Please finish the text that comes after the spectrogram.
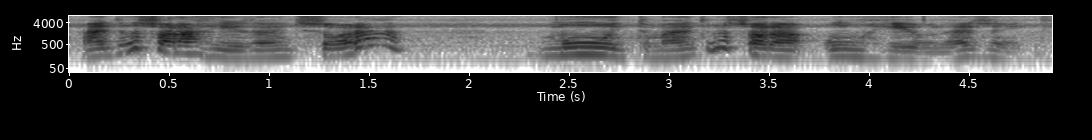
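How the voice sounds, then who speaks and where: A man's voice: fairly high pitch, sing-song, moderate pace, a bit bright. A man teaching a recorded grammar lesson, explaining step by step and ending phrases with tag questions. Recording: distant mic with faint background noise.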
